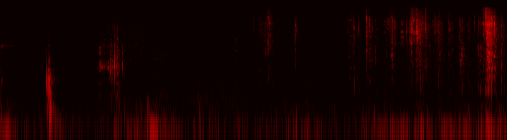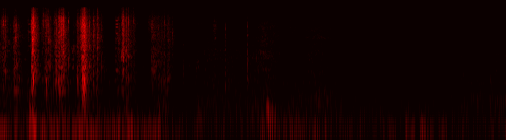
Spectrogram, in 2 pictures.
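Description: A foil trading-card pack wrapper torn open by hand: a few light crackles, then a run of crinkly rips a little past the middle, the loudest near the end of the run.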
